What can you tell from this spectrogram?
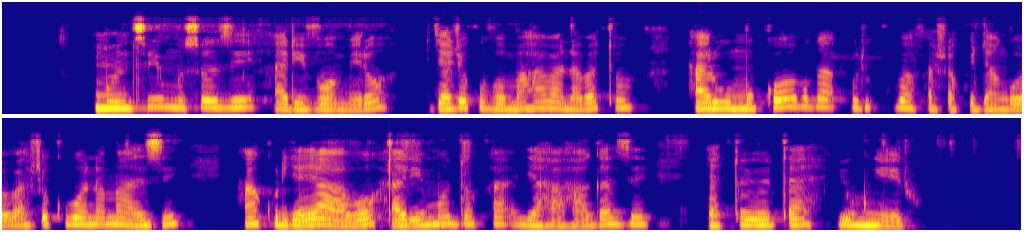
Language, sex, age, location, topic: Kinyarwanda, female, 25-35, Kigali, health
